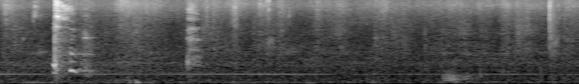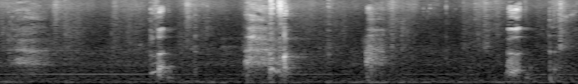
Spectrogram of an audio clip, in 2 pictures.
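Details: Sharp, brief hiccup sounds at irregular intervals, about seven in twelve seconds, over a faint steady hum; hiccups.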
